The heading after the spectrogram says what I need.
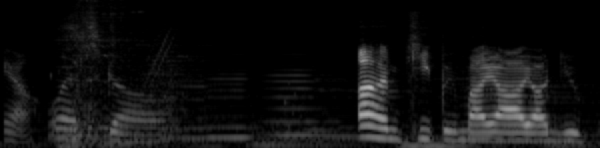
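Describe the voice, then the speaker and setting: A woman game streamer with a medium-pitched voice and faint music behind her. She talks informally in slangy, halting reactions to what is on screen. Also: fairly even intonation, fairly bright tone. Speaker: game livestreamer. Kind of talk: casual reactions and gaming commentary. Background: faint game and background music.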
